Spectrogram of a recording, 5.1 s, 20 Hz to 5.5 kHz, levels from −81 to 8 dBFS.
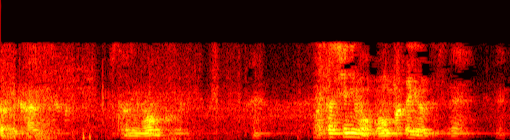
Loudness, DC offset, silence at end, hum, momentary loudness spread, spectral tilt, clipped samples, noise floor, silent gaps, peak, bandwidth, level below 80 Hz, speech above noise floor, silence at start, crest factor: -15 LUFS; under 0.1%; 0.05 s; none; 22 LU; -9.5 dB/octave; under 0.1%; -36 dBFS; none; 0 dBFS; 4 kHz; -50 dBFS; 22 dB; 0 s; 16 dB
